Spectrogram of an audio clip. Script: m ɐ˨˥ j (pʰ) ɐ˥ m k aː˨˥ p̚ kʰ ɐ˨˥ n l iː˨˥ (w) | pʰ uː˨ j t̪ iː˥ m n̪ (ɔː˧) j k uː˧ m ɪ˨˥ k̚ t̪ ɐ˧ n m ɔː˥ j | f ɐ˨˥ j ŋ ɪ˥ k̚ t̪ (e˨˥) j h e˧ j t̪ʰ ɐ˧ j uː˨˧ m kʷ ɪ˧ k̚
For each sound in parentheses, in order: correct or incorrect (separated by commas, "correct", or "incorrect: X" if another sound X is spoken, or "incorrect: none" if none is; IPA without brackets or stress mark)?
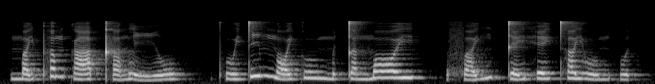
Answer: correct, correct, incorrect: ɔː˨˥, correct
